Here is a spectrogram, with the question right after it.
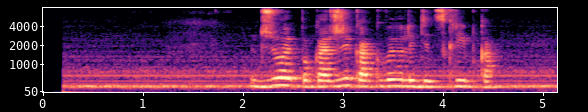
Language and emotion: Russian, neutral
